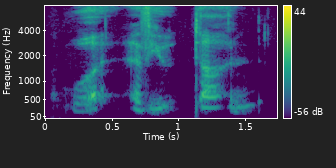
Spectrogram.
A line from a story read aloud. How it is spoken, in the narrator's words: He whispered, barely alive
